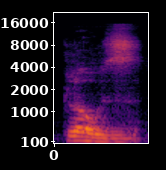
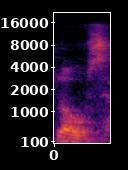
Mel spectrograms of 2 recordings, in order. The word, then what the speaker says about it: close: اول حالة بيقول ان انا ممكن اقدر استخدمها في الجملة كverb، وفي الحالة دي هنطقها close close the sound.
